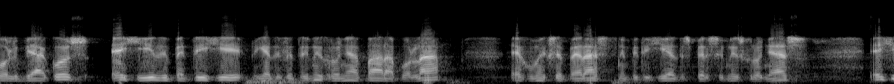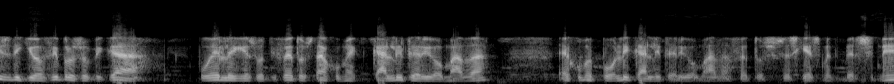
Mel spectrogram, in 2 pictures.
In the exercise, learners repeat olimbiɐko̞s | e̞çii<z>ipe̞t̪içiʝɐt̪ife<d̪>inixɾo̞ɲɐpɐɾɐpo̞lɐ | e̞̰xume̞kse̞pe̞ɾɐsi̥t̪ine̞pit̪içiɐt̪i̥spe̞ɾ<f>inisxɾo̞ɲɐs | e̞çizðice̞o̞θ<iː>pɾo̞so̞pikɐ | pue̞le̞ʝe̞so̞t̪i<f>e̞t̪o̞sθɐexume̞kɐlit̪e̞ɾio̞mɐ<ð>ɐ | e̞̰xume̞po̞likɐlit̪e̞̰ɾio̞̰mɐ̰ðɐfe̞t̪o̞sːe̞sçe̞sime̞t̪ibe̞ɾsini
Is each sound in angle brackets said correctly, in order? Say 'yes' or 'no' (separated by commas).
no, no, no, no, yes, yes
